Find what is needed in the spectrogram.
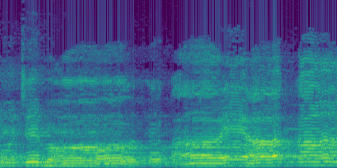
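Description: Devotional naat singing: a voice holds and bends long melodic notes over a steady low drone, with a dip in level about two seconds in.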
